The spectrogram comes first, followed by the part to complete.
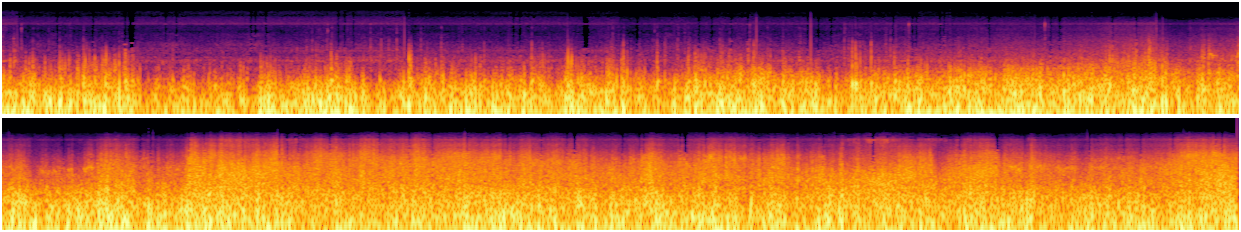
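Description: Wind buffeting the microphone while riding downhill: a loud, steady rumbling rush. About halfway through it turns brighter and more hissing as speed picks up.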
